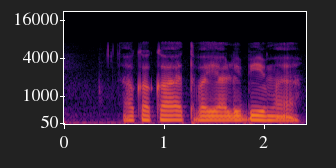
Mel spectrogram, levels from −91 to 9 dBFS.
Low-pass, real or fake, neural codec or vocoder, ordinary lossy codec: 7.2 kHz; real; none; none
